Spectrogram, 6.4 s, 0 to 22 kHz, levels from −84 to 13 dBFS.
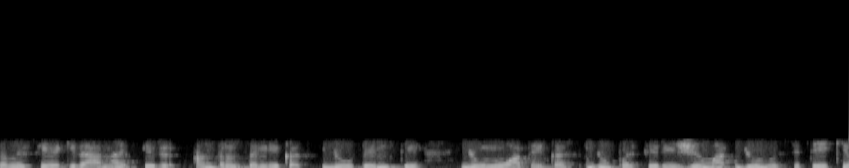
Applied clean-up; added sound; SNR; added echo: none; none; none; none.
